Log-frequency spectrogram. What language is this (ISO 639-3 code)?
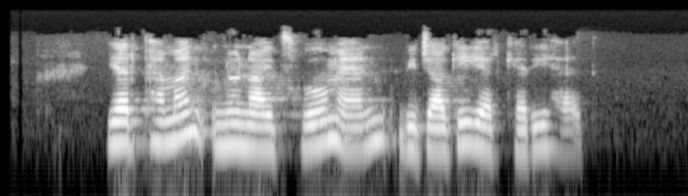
hye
